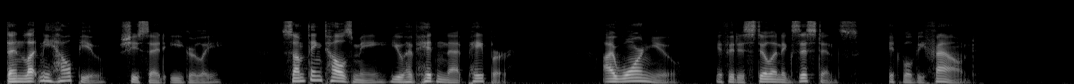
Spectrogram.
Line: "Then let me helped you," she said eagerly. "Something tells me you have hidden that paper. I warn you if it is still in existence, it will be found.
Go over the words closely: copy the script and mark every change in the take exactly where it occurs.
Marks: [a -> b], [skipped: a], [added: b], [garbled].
"Then let me [helped -> help] you," she said eagerly. "Something tells me you have hidden that paper. I warn you if it is still in existence, it will be found.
